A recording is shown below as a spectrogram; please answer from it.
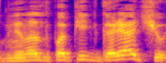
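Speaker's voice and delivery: high, quick, aggrieved demand; indignant. A narrator's reading. Soaked wizard demands a hot drink, indignant. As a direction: rush out the complaint. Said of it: "возмутился Холл".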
